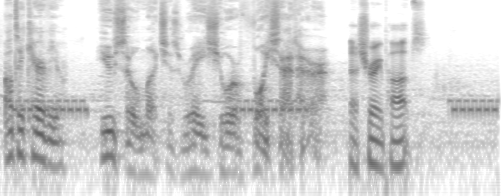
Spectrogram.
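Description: An elderly man speaks sternly and threateningly, close by.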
